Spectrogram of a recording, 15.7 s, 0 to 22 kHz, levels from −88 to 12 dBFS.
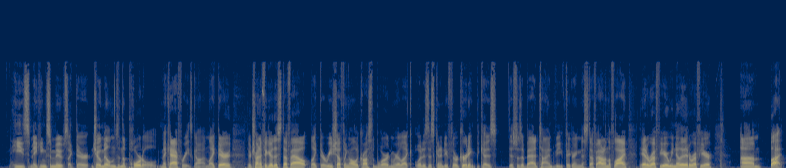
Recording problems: none

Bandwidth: 14 kHz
